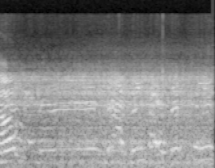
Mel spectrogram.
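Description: Steady low engine and road rumble from a vehicle travelling along a highway, with a voice speaking a short word right at the start and fainter talk over it.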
